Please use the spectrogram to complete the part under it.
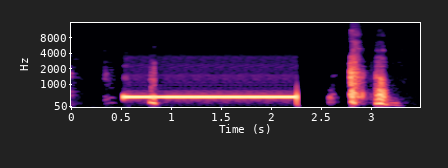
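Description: A telephone dial tone hums steadily at close range for almost two seconds while a phone call is being placed, then cuts off abruptly and is followed by a few brief handling clicks and knocks.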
